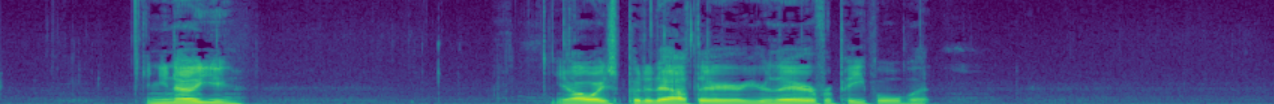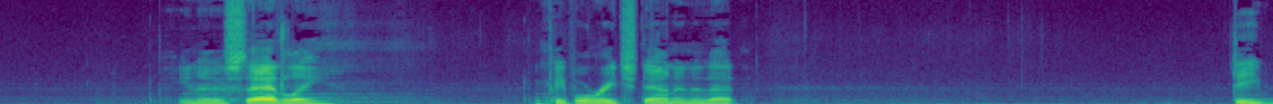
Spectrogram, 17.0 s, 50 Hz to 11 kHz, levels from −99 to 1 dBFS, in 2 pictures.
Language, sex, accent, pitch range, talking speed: English, male, American, 130-150 Hz, 90 wpm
